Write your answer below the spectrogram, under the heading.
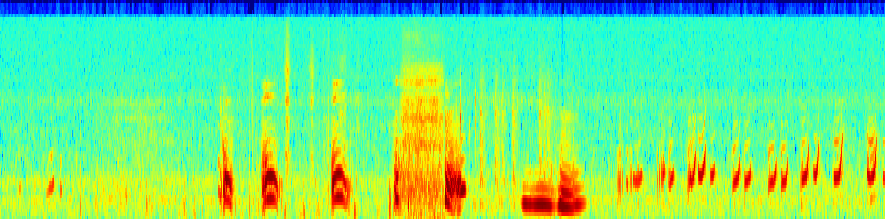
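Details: Pet guinea pig Panda reacting to videos; a few longer tonal calls and a low drawn-out note mix with a loud breathy burst, then a steady run of quick upward squeaks at the end.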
